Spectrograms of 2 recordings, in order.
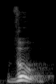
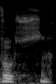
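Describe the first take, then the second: First: It ends on the vowel, with no S sound. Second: It ends with an audible S sound. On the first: The speaker calls it right. "Don't pronounce the S in vous" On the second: The speaker calls it wrong. "not vous"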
